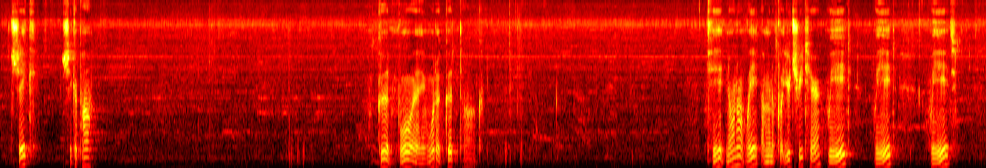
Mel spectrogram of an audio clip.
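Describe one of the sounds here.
A woman talks to a dog close by in a high, playful voice.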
